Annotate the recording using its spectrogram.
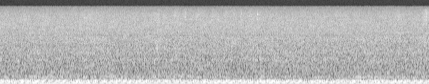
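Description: Steady low mechanical hum with a faint hiss, unchanging throughout.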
